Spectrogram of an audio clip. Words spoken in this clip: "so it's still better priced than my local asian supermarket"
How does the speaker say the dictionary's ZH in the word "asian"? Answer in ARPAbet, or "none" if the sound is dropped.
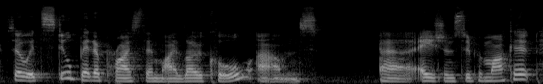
ZH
